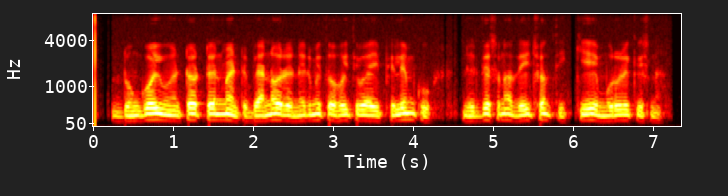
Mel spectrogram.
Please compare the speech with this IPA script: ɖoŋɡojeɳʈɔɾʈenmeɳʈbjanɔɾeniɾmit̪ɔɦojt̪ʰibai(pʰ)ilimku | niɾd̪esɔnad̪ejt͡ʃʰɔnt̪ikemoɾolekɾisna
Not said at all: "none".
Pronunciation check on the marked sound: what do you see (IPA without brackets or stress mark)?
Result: pʰ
